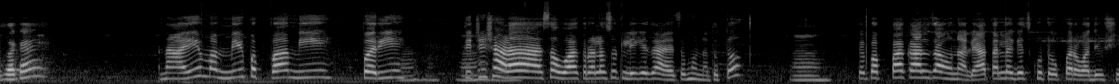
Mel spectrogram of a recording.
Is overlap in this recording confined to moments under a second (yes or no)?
yes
